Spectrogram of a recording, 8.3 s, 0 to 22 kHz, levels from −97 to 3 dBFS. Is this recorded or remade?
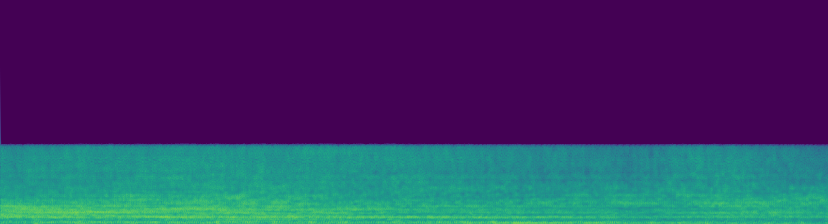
remade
